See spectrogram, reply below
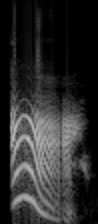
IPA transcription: ɑː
